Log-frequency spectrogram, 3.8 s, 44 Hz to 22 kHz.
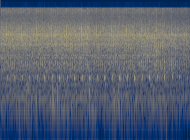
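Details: Mk7 Ford Transit diesel at idle: sharp regular knock about three times a second clearly over the idle, steady and even in rhythm; engine knock.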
